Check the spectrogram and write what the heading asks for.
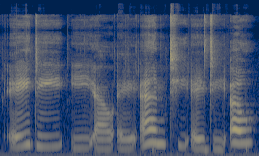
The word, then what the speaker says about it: adelantado: pretty clear it's Spanish it's pronounced adelantado adalon and this one is also a good follower of the rules of the Spanish rules um I think the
